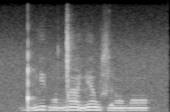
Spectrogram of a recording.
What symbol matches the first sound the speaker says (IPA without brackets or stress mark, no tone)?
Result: ɡ͡ǃ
